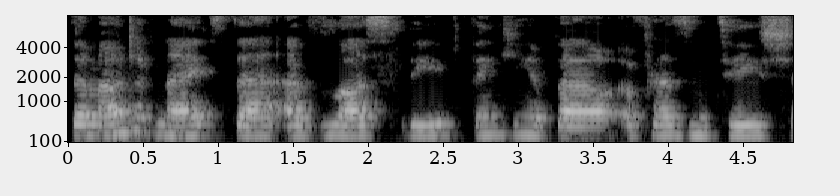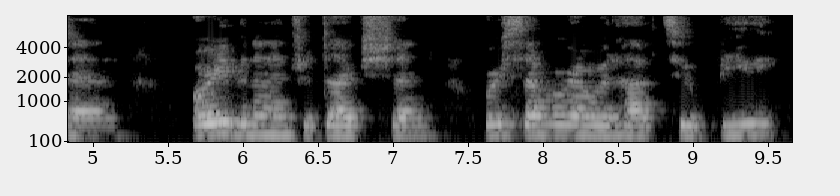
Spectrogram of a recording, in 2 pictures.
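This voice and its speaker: In a reflective talk to camera, a young spiritual vlogger from Brazil speaks with earnest, searching care, breaking off now and then to find the right word. Her voice is a little mellow at medium pitch, and the recording sounds roomy, as if the mic were far away.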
